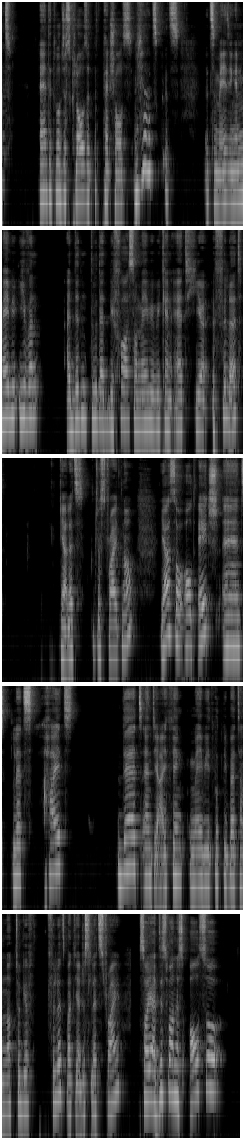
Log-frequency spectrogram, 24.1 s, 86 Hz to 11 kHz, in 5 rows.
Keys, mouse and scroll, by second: 2.6 right click, 3.7 2, 6.8 Escape, 13.2 alt+h, 16.1 Tab, 16.7 h, 17.1 right click, 19.9 h, 20.2 right click, 23.0 right click.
